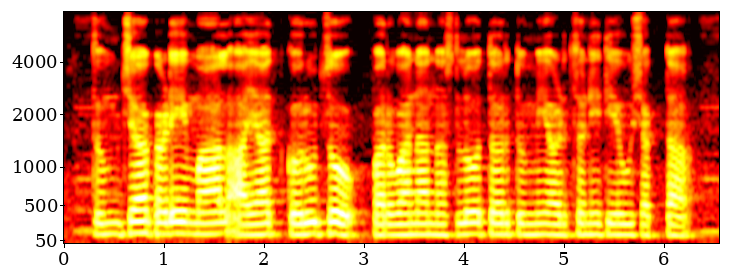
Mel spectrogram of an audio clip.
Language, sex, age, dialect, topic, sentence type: Marathi, male, 46-50, Southern Konkan, banking, statement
